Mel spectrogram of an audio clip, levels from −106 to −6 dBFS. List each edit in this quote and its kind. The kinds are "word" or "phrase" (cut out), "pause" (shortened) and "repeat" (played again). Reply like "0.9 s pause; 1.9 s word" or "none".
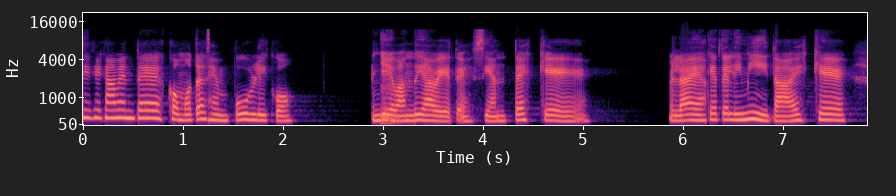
1.3 s word; 3.3 s word; 6.2 s word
